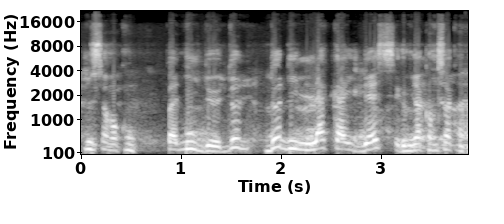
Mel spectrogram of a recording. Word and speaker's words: Lacaille: Donc nous sommes en compagnie d'Odile Lacailles, c'est bien comme ça qu'on prononce.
